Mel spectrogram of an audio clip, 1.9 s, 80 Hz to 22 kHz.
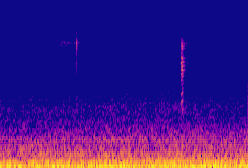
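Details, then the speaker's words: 2023 Ford Explorer, 2,900 miles, at 80-90 mph after adding washers and nuts to underbody panel M6 bolts: only steady road and wind roar, previous passenger-side rattle/wind noise at 60-80 mph gone. "but uh am not hearing it anymore you can hear it over here on the passenger side and I am not hearing it anymore so I've been driving for a little while it got it up to 80 got up to 90 one time and uh don't hear it anymore so yay"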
